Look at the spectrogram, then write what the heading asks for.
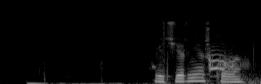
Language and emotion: Russian, neutral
